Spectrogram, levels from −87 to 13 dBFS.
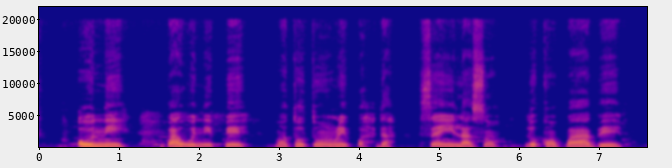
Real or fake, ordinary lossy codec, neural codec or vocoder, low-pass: real; none; none; none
